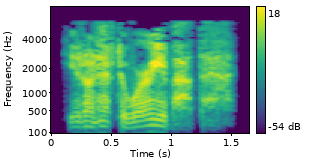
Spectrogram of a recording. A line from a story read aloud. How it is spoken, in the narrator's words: his mind whispers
